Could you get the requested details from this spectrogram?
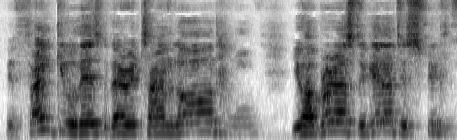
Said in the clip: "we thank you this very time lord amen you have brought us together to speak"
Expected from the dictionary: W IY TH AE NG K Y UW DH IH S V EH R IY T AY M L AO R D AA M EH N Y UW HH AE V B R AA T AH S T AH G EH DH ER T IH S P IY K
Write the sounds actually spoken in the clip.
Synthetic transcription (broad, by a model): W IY TH AE NG K Y UW DH IH S V EH R IY T AY M L AO R D Y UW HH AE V B R AA T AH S T AH G EH DH ER T IH S P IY K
